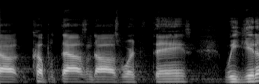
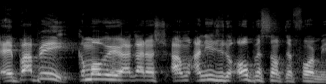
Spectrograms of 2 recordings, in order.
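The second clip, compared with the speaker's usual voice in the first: put-on pitched-up Dominican accent; 6 semitones higher than usual. Retelling what a teammate said in the locker room: imitating Rafael Furcal's Dominican accent. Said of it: "you know how Dominicans talk".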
